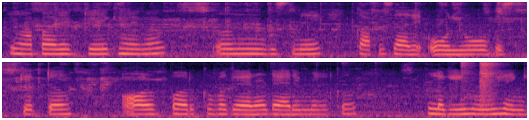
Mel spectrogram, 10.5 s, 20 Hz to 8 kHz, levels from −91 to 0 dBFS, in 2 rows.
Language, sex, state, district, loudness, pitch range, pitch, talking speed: Hindi, female, Bihar, Purnia, -29 LUFS, 235-255 Hz, 250 Hz, 105 wpm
